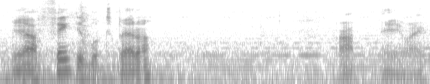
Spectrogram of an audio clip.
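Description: A man chatting with a friend while playing a video game, easygoing and relaxed. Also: low voice, normal speed, noisy background. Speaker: gamer. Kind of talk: casual gameplay chat. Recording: game audio clearly behind voice. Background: video game sounds.

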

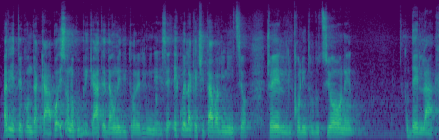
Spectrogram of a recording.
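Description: A man's voice: on the low side, a bit bright. A man presenting a poetry book as a critic, talking through the poems analytically and hesitantly as he searches for words. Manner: analytical, close reading of sound patterns. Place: lecture hall. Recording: long reverb of a hall.

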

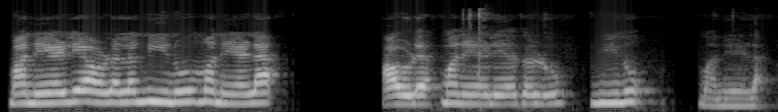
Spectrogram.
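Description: A woman voicing an aggrieved, sharp-tongued village wife in a cartoon, scolding and resentful. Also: extremely high pitch, fast talker. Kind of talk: cartoon voice acting.

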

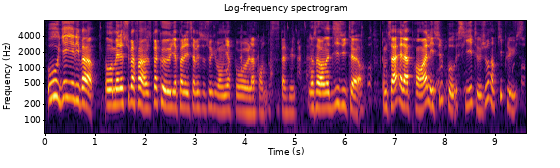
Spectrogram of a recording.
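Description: A woman who makes let's-play videos chats casually while playing a life-simulation game, swearing and dropping English exclamations. Her voice is lowish and fast.

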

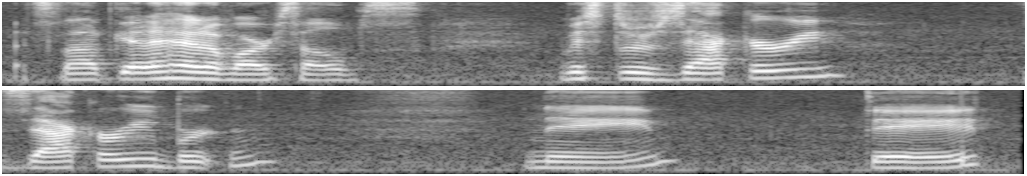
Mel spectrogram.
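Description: A woman's voice: fairly low pitch, unhurried. A woman giving playful gameplay commentary while role-playing a border officer. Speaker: game streamer.

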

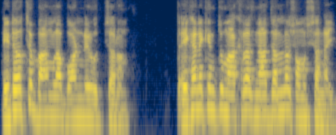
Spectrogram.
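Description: A man teaching an online tajweed class, slowly repeating syllables and asking questions he then answers himself. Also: on the high side, bright, forceful tone, no room sound, dull audio. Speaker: Quran recitation teacher. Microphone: video call.

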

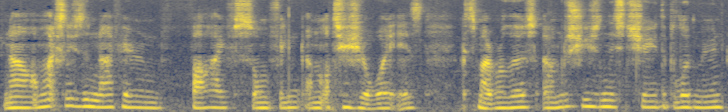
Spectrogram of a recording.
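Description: Excitable young guy rambling. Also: on the high side, fairly quick, breathy edge. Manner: rambling and excitable, full of fillers and casual slang. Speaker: vlogger. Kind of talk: excited off-the-cuff phone commentary. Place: at home by an open window at night. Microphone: phone held out of a window.

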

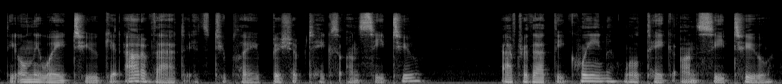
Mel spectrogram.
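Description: A man with a low voice full of heavy creak explains chess positions in a measured, instructional way. His tone is a husky rasp, suited to podcast commentary. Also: fairly bright tone.

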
